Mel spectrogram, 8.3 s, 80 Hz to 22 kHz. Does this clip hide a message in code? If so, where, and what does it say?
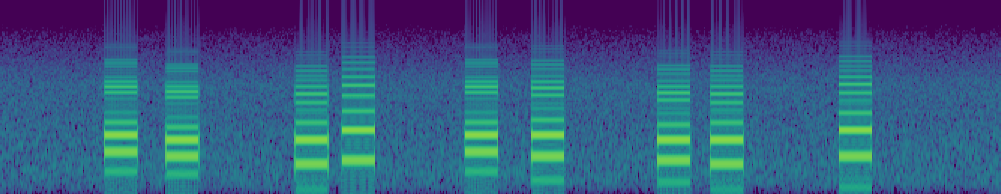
Yes: DTMF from 0.9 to 7.3 s, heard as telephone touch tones, dialled by hand, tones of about 280 ms. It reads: 07 16 08 41 9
